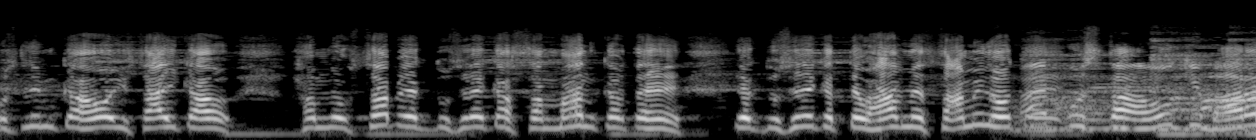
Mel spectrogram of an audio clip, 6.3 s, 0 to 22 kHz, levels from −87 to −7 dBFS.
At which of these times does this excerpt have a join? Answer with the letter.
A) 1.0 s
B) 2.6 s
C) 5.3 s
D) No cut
C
